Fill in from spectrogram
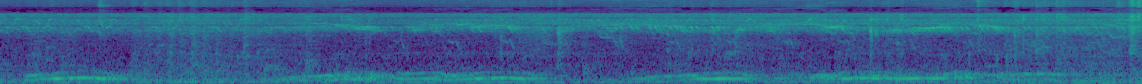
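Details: Young homing pigeons in a loft make low, rounded cooing phrases, four soft swelling calls spaced about a second apart, with faint background hiss.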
